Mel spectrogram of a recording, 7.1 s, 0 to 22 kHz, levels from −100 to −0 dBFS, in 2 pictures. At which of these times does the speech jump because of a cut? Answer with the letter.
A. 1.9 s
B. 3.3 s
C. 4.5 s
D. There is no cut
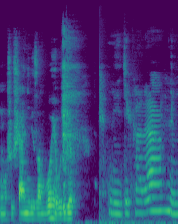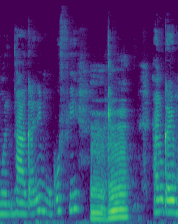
A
